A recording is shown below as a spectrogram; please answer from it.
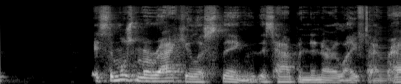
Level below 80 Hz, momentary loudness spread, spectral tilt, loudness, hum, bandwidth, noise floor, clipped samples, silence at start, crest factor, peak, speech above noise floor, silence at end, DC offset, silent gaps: -60 dBFS; 6 LU; -4 dB/octave; -23 LUFS; none; 17 kHz; -73 dBFS; under 0.1%; 0 s; 22 dB; -2 dBFS; 50 dB; 0 s; under 0.1%; none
